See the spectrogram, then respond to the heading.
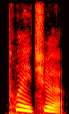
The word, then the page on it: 退却: tuì què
